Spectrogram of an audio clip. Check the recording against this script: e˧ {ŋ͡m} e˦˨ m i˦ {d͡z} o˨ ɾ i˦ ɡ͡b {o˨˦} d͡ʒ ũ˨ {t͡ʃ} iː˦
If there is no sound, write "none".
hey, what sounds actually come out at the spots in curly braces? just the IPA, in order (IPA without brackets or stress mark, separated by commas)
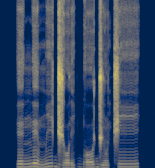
ŋ, d͡ʒ, o˨˦, t͡ʃ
